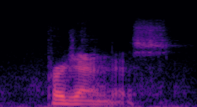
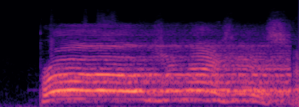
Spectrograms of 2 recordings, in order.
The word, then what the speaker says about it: Progenitus: Also, maybe someone really wanted Progenitus. – You said it wrong. – Progenitus! – There you go.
